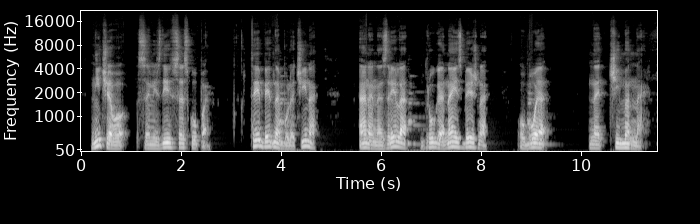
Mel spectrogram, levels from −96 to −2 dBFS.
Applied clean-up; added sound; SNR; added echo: classical method spectral subtraction.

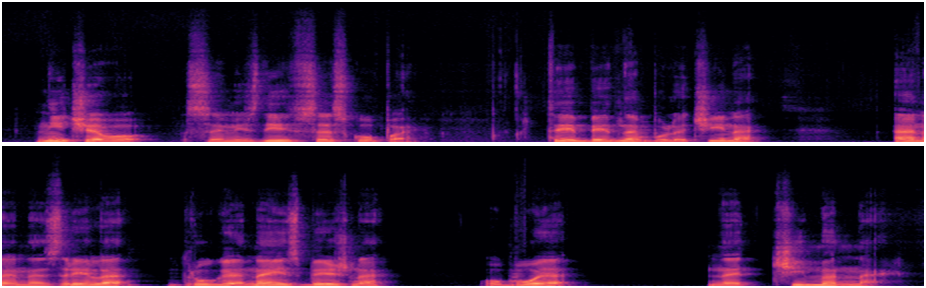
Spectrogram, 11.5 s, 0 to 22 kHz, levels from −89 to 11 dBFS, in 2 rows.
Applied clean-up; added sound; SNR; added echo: neural mask model DeepFilterNet 3.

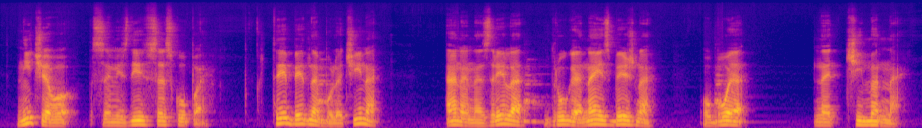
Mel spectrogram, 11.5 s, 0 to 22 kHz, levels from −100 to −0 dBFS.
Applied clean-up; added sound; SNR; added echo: neural mask model RNNoise.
